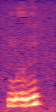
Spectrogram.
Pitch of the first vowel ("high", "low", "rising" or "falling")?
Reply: rising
